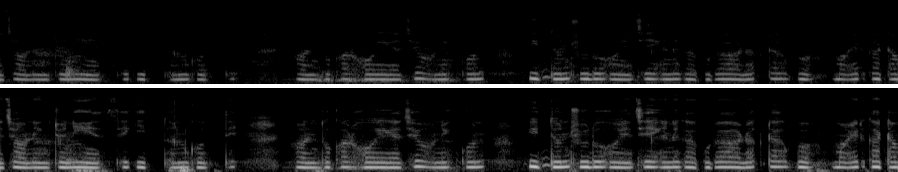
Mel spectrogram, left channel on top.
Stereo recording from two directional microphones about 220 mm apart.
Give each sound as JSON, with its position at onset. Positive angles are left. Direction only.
{"t": 0.0, "sound": "speech", "side_deg": -35}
